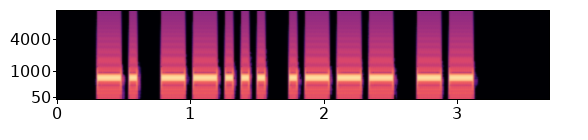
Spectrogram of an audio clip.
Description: Morse code, heard as a keyed tone, about 20 wpm, 700 Hz. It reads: N7JM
